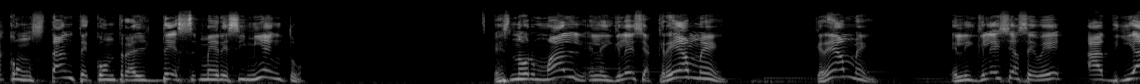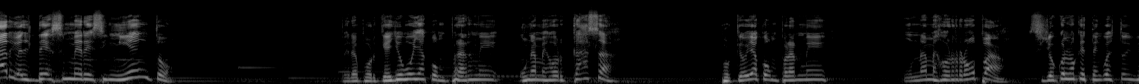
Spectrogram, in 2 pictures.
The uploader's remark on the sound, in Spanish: Grabado en la ciudad de Philadelphia en la iglesia H2O.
